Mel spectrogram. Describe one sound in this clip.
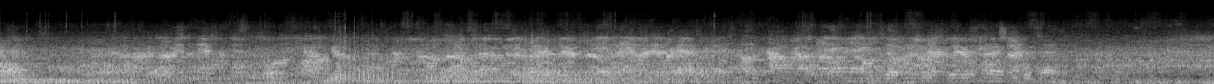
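A helicopter flies overhead, its rotor thudding and engine roaring steadily.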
